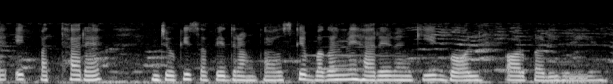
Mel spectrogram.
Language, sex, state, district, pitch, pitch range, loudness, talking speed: Hindi, female, Uttar Pradesh, Lucknow, 200 Hz, 190-210 Hz, -14 LUFS, 195 wpm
